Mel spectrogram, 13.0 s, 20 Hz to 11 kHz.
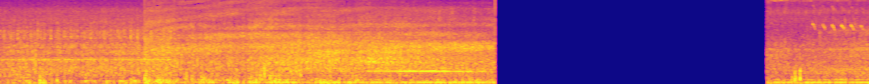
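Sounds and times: truck driving past: 0.0 - 7.4.

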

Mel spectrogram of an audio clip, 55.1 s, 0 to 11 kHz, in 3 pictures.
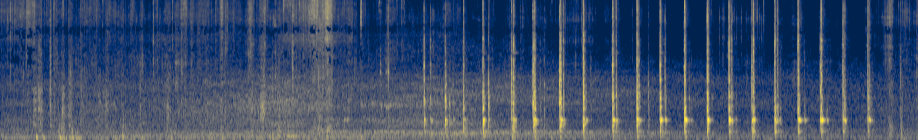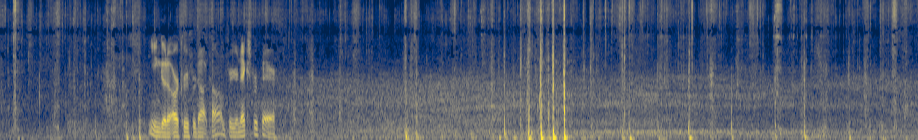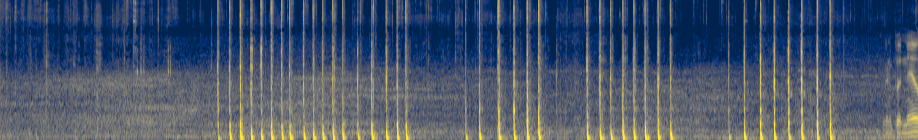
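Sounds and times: hammer driving nails: 8.5 - 17.5, 41.0 - 45.0, 48.4 - 50.2.

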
